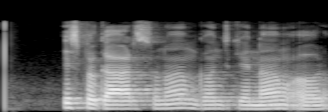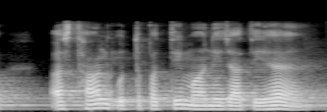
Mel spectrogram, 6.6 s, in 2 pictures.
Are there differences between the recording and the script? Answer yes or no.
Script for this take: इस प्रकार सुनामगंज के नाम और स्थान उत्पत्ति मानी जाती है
no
